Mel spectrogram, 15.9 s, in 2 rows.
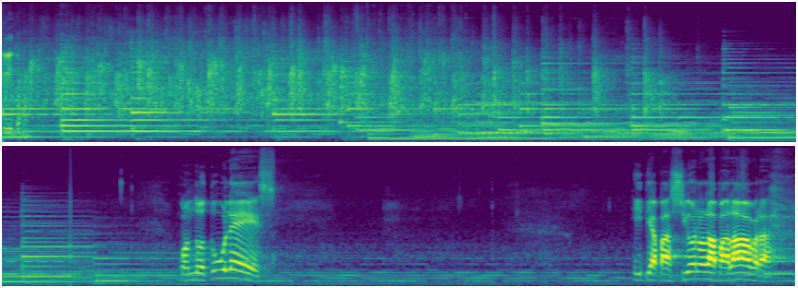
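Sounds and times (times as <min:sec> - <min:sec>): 
speech: 0:00.0 - 0:00.4, 0:09.8 - 0:10.8, 0:14.3 - 0:15.8
crowd clapping: 0:00.0 - 0:07.2
sustained keyboard chords: 0:00.0 - 0:15.8.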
